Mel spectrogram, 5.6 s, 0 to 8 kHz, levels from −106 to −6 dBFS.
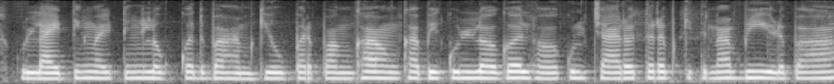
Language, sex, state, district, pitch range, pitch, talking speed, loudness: Hindi, female, Uttar Pradesh, Varanasi, 210-220 Hz, 220 Hz, 195 wpm, -15 LUFS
